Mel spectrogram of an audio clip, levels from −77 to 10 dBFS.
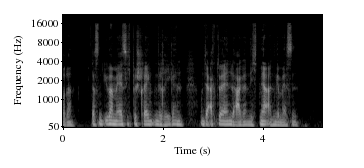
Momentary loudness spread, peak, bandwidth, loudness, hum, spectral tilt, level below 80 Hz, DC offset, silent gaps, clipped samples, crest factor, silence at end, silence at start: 10 LU; -8 dBFS; 16 kHz; -28 LUFS; none; -5.5 dB/octave; -50 dBFS; under 0.1%; none; under 0.1%; 18 dB; 0.45 s; 0 s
